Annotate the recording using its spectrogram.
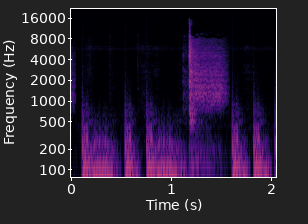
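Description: Trap drum-machine beat played through the TrapDrive distortion plugin: loud, heavily driven 808 bass and kick hits in a quick pattern, with a single sharp snare-type hit a little over a second in.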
